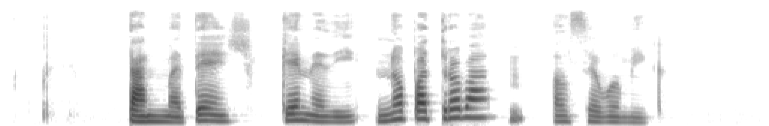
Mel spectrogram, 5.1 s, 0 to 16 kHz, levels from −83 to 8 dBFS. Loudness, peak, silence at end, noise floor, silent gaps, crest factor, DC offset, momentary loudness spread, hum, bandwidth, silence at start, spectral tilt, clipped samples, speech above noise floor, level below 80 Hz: -26 LUFS; -2 dBFS; 0.85 s; -80 dBFS; none; 26 dB; under 0.1%; 17 LU; none; 11.5 kHz; 0.85 s; -7 dB/octave; under 0.1%; 54 dB; -76 dBFS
